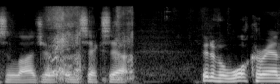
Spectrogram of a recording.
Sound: zipper pulls

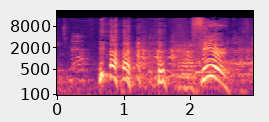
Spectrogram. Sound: chuckling

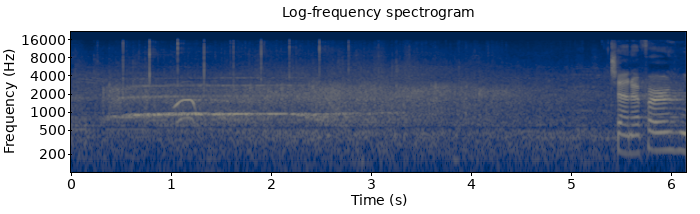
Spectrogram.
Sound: audience applauding; audience cheering

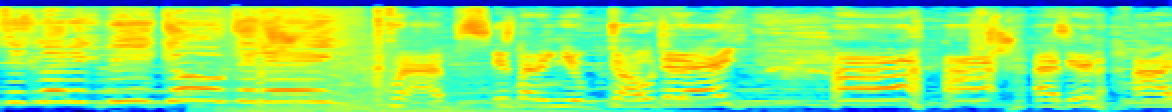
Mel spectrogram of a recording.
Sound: laughing

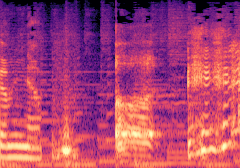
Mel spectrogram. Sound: Jack-Jack burps; Jack-Jack giggles

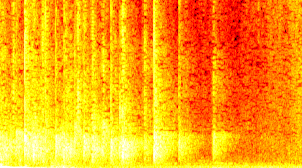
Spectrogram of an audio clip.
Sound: applause

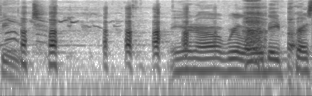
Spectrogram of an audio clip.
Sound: laughs

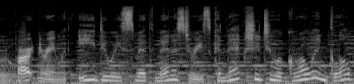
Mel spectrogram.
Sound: voiceover

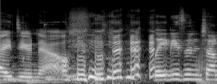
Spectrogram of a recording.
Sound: laughs

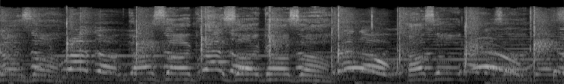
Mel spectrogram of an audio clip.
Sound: Full girls chanting "Young Seok Hyung"

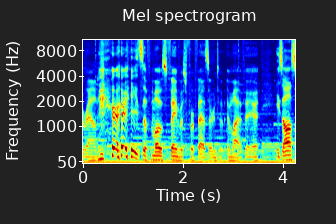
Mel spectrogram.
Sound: giggles

